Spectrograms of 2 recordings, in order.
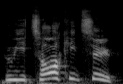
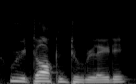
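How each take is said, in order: First: It is said in a normal voice. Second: It is said in a put-on deep voice.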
